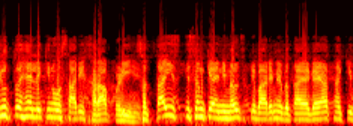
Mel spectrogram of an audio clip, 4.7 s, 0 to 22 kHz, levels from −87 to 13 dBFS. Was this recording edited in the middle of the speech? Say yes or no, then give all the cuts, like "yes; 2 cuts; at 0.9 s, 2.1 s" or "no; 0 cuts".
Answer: yes; 1 cut; at 1.8 s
